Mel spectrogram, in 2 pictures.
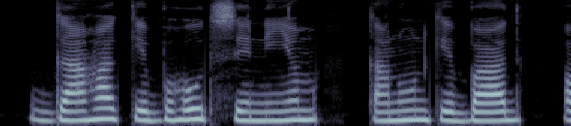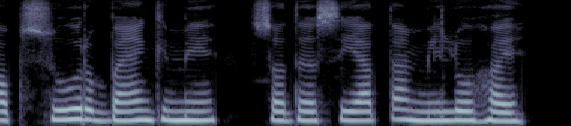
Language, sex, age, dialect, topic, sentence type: Magahi, female, 36-40, Southern, banking, statement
